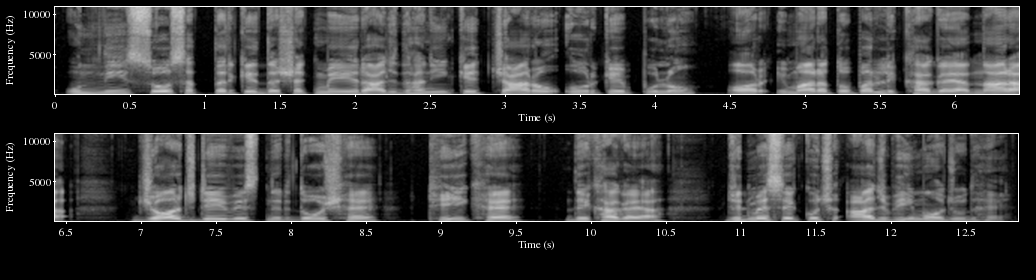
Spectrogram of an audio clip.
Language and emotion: Hindi, neutral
